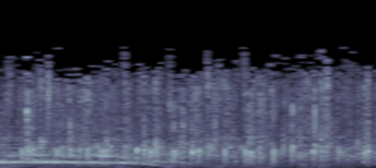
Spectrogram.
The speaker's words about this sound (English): Put your hands together. Get ready to clap. Put your hands together. Put your hands together. That is the shittiest round of applause.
